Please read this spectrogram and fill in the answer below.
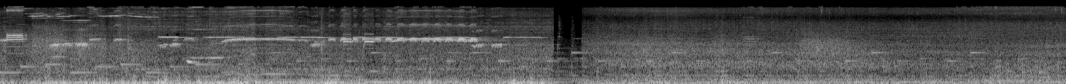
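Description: Road traffic on a jammed highway: a steady rumble of trucks and cars, with several short, high vehicle horn blasts in the first half. The sound breaks off briefly a little past the middle, then the traffic rumble carries on.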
